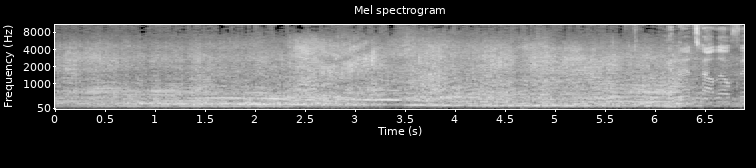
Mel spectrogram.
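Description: ARCA SuperCars stock cars racing at KilKare Speedway in 1995 make a loud, continuous engine roar that swells and holds steady close by, with a voice talking over the noise.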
